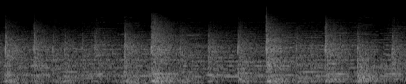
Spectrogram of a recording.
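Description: Irish step-dance shoes striking the studio floor in quick, irregular taps, about three a second, with two louder stamps in the middle. Instrumental music plays behind the taps.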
